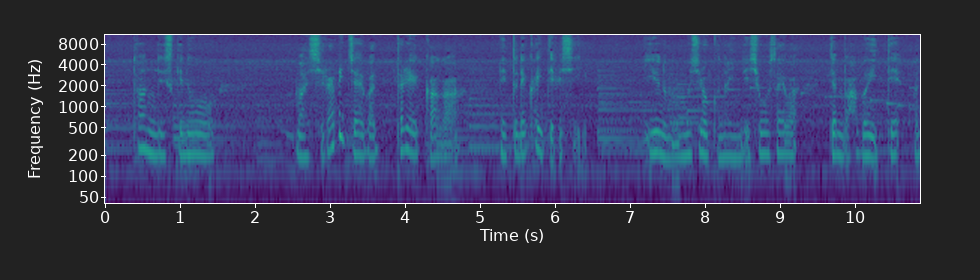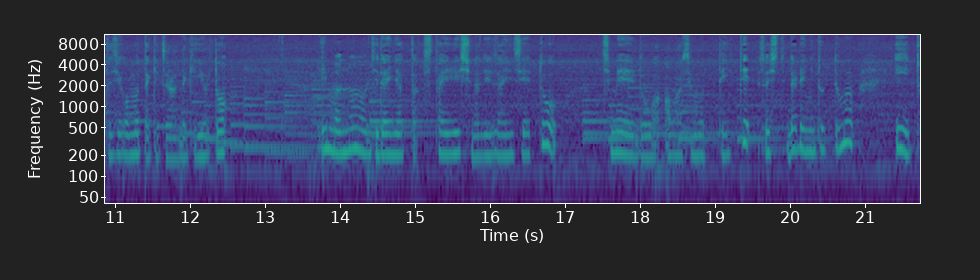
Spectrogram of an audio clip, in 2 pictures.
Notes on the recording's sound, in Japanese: マイク買ってみたんですが、まだ調整上手く出来てなくて雑音うるさいです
